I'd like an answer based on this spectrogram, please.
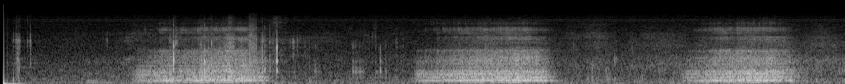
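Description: Loud, rumbling snores on each in-breath, three in about eight seconds, with quiet pauses between.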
